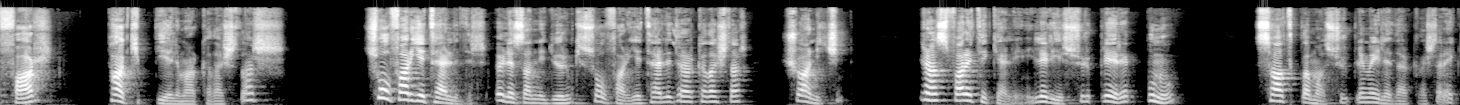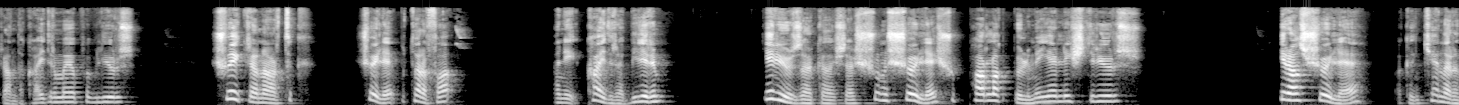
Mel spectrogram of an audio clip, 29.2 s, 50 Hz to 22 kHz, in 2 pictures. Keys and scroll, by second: 0.0-1.5 typing, 2.7 BackSpace, 4.0 Return.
